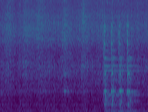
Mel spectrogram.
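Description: Onions and peppers sizzle steadily in a pan, a close, continuous frying hiss that picks up a few sharper crackles and stirring clatters near the end, with no voices.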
